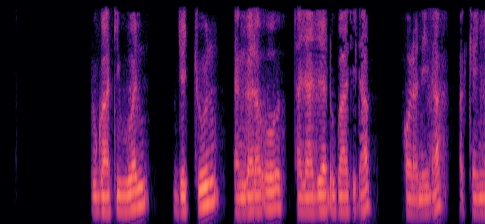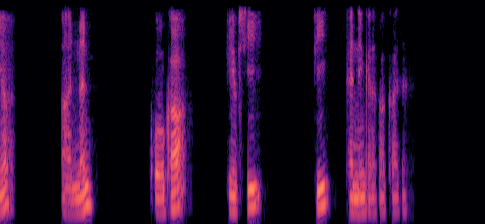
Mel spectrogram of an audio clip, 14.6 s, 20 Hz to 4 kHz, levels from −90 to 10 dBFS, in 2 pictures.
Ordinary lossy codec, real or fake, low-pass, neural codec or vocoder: AAC, 16 kbps; fake; 3.6 kHz; vocoder, 24 kHz, 100 mel bands, Vocos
